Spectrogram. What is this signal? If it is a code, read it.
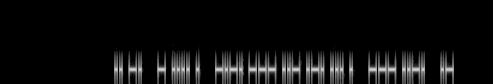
Morse code, heard as a keyed tone, about 50 wpm, 700 Hz. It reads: IN THE COURSE OF A
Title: Sets of 5 Words Encore2 50wpm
